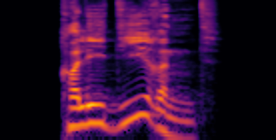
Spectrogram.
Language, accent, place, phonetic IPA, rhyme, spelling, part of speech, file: German, Germany, Berlin, [kɔliˈdiːʁənt], -iːʁənt, kollidierend, verb, De-kollidierend.ogg
- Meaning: present participle of kollidieren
